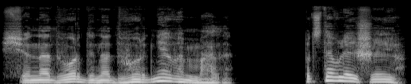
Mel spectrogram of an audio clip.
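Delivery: mildly grumpy, sleepy complaint; grumbling. A narrator's reading. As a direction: grumble reluctantly at a bothersome prisoner. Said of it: "проворчал".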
